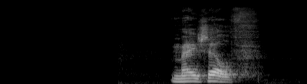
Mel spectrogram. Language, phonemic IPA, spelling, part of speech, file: Dutch, /mɛi̯ˈzɛlf/, mijzelf, pronoun, Nl-mijzelf.ogg
- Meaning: myself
